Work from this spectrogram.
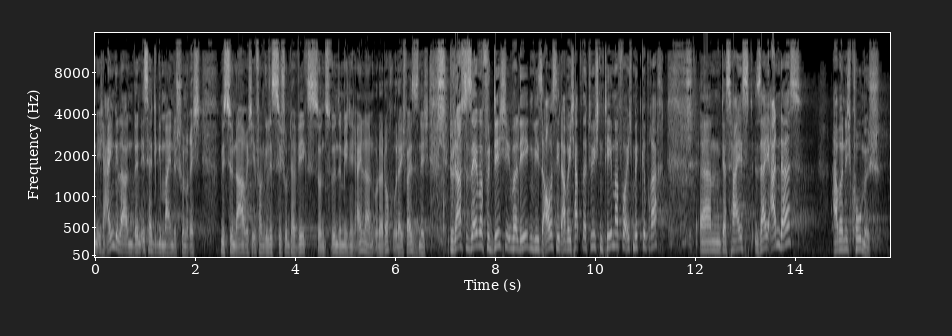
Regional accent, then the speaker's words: Berlin, Germany; ich bin ein echter Berliner, echter Ur-Berliner sogar und sogar Ost-Berliner.

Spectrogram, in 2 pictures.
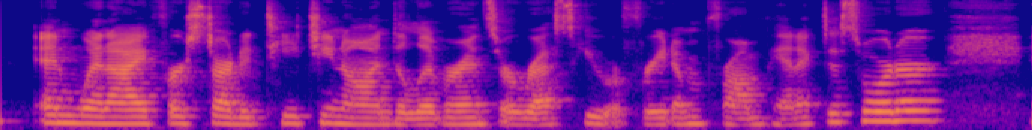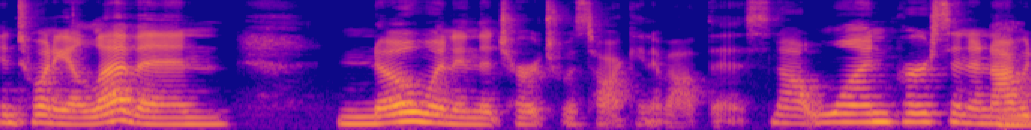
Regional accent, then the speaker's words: Florida, United States; I grew up in Florida. So I was like, I lived my whole adolescent life outside.

